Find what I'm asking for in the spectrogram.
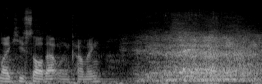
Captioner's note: laughter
